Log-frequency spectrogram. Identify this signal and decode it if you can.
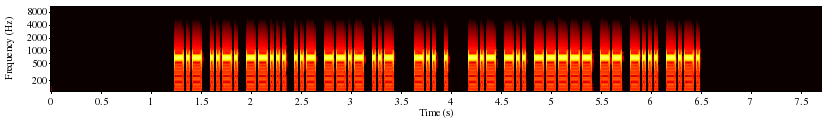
Morse code, heard as a keyed tone, about 40 wpm, 700 Hz. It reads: KF7UQU DE KD0MBC
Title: USA Callsign DE Callsign - 6 Characters - 40wpm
